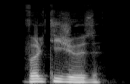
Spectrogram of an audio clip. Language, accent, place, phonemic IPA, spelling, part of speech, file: French, France, Lyon, /vɔl.ti.ʒøz/, voltigeuse, noun, LL-Q150 (fra)-voltigeuse.wav
- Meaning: female equivalent of voltigeur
